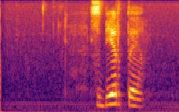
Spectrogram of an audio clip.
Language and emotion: Russian, neutral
